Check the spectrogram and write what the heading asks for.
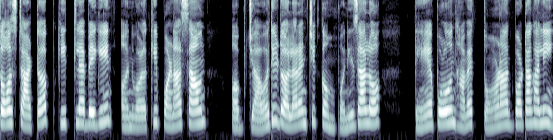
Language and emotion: Goan Konkani, surprised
